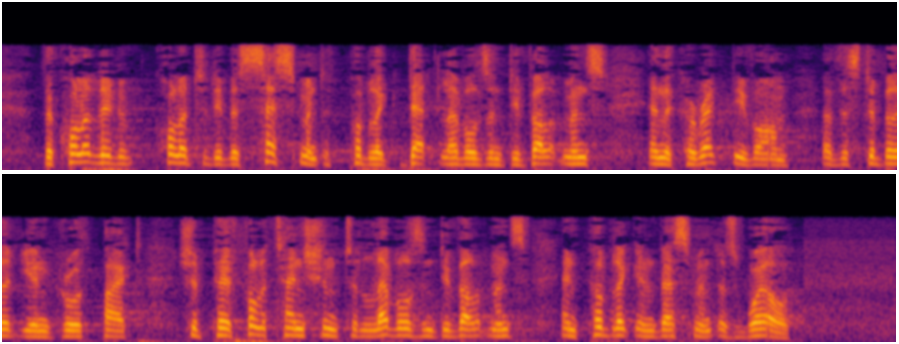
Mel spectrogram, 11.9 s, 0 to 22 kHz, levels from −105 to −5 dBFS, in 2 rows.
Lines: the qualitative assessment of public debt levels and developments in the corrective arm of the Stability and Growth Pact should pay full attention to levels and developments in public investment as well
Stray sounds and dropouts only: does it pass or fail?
pass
